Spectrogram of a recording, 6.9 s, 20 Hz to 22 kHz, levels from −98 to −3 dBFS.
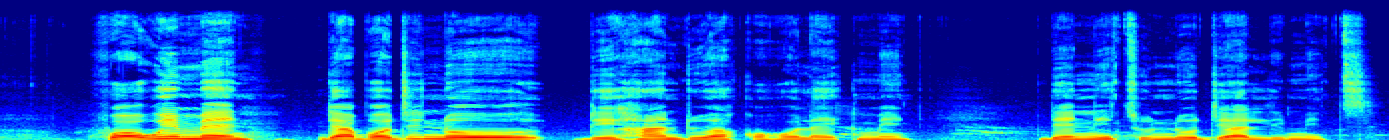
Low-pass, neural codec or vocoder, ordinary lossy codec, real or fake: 19.8 kHz; none; none; real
